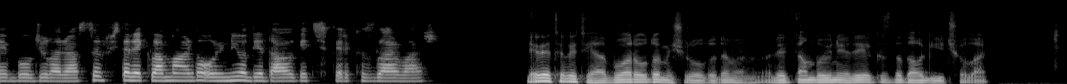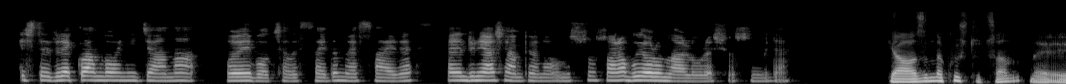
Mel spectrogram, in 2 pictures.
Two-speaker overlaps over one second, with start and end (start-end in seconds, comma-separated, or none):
none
